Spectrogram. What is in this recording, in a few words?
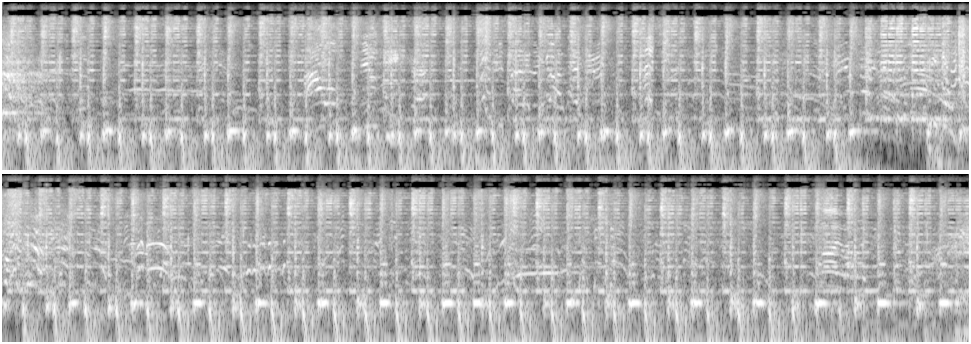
Cool Dance Beat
